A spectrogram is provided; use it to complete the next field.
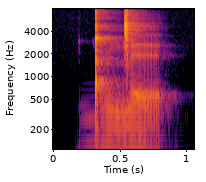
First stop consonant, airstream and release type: click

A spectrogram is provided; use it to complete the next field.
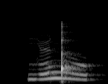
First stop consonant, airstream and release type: click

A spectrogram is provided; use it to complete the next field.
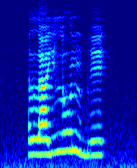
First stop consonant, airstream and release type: plain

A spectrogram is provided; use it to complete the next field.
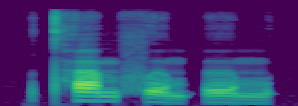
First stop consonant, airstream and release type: aspirated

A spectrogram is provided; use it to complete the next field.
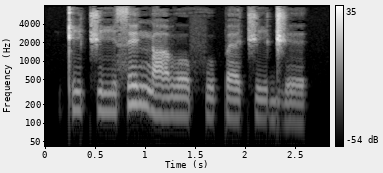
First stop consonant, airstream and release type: ejective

